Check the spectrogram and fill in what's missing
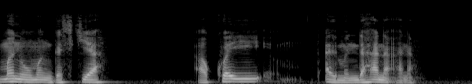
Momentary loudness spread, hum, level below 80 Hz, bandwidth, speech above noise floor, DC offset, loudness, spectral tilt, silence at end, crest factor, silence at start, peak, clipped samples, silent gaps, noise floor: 12 LU; none; -54 dBFS; 11.5 kHz; 36 dB; under 0.1%; -27 LUFS; -7 dB/octave; 0.55 s; 20 dB; 0 s; -8 dBFS; under 0.1%; none; -62 dBFS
